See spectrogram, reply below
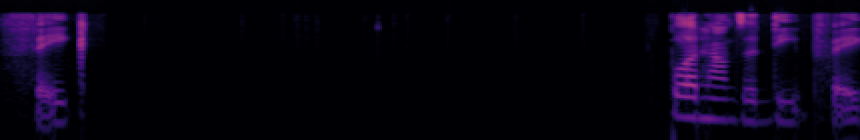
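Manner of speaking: hushed whisper. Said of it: "lean down and whisper into the sword".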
